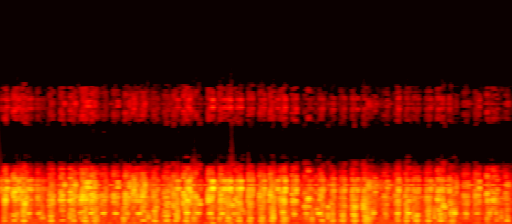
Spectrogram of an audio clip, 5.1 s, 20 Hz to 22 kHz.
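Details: Feeding at a black stork nest in Hungary, evening of 26 May 2019: continuous harsh, rhythmic rasping and chattering pulses at a fast steady pace, broad and noisy throughout.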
